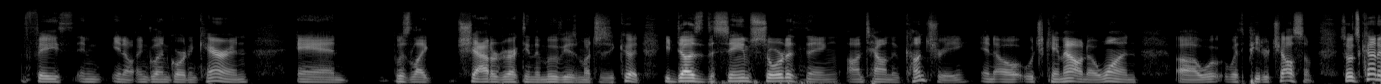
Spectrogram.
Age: 20-39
